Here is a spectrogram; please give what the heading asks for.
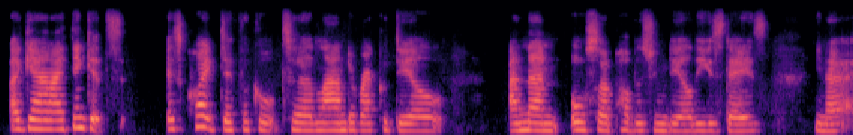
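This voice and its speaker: A young woman talking casually and enthusiastically as an interview guest, in a chatty, informal way. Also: mid-range voice. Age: young adult. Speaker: interview guest, singer-songwriter. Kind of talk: casual chat.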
